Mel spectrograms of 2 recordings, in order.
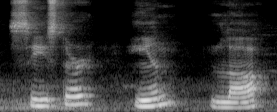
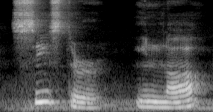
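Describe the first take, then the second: First: Very slow drawn-out "Sister-in-law"; slower repeat. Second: Slow careful "Sister-in-law"; slow model word. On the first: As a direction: stretch every syllable of "Sister-in-law". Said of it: "teacher repeats slower". (repetição muito lenta de "Sister-in-law") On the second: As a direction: say "Sister-in-law" slowly, rising. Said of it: "teacher models the word". (pronúncia pausada de "Sister-in-law") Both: Shown as a demonstration.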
